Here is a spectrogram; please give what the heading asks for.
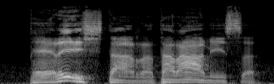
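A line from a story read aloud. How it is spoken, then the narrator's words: Velvety tone. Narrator (Italian): disse con tono vellutato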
